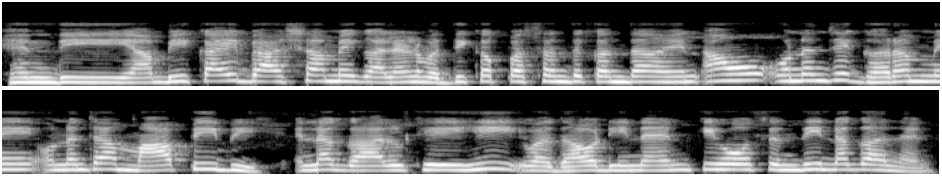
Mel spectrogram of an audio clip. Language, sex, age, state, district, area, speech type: Sindhi, female, 30-45, Maharashtra, Thane, urban, spontaneous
